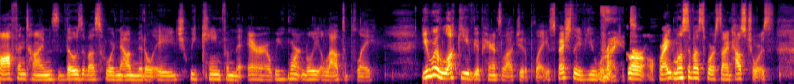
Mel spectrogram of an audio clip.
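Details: Adult woman speaking; normal speech.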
